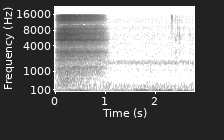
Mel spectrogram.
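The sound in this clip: Deep belly breathing during a guided breathing exercise: a long, airy, hissing inhale lasting about a second, then quiet with only a faint low rumble.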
